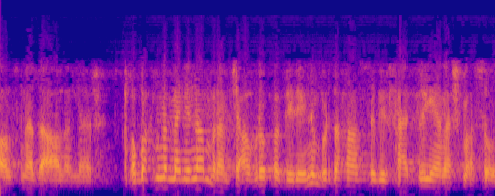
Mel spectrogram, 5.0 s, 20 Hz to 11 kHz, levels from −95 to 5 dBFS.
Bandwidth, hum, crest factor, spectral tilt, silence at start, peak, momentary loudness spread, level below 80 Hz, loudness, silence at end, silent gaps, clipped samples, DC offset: 7.6 kHz; none; 16 dB; -5 dB/octave; 0 s; -6 dBFS; 5 LU; -78 dBFS; -23 LUFS; 0 s; none; under 0.1%; under 0.1%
